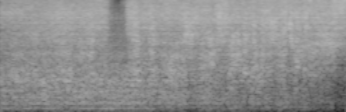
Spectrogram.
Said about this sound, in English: Compressed air in a paint booth, blowing away a few years' dust as the refreshed computer gets close to shipment.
